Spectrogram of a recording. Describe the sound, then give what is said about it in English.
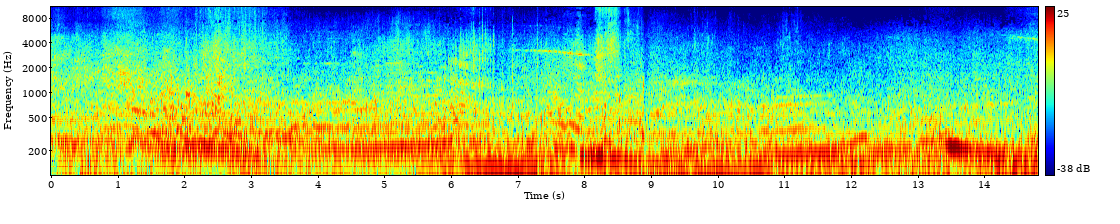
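Classic Le Mans racing cars, a D-Type and an Aston, roar past at racing speed. Their engines hold a loud, sustained drone with sweeping pitch changes as each one goes by. “Let's see them race next time they come round. The Le Mans legends are coming round again, at racing speed this time.”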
